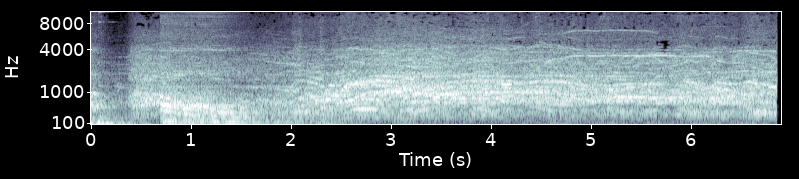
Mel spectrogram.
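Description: A large crowd screams and cheers loudly nearby.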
